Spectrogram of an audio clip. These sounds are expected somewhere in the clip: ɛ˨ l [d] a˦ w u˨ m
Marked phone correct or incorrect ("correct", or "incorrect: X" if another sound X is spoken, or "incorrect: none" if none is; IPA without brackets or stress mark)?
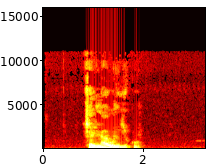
incorrect: n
